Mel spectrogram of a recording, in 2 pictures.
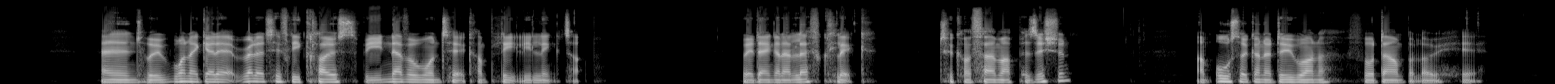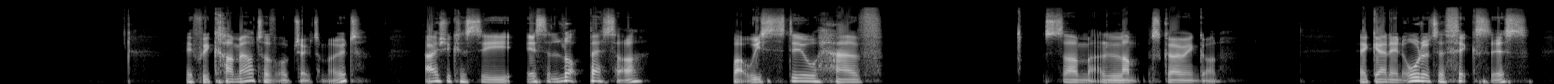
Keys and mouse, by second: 11.2 ctrl+r, 18.3 Tab, 19.4-20.0 middle drag, 21.1-21.7 middle drag, 23.1-23.6 middle drag, 25.5-28.2 middle drag, 28.7 Tab.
